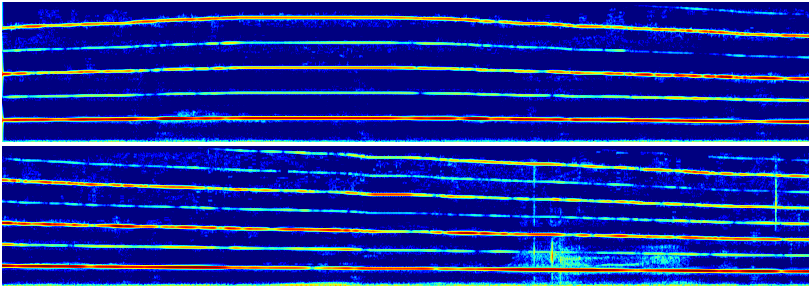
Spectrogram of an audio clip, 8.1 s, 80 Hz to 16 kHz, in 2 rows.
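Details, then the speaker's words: Jensen V21 upper horn driver bench-tested on a Leslie 22H amplifier: a clean single tone glides slowly downward, checked across frequencies for buzzing, with no buzz or rattle riding on it; the driver reproduces it cleanly, normal response. "so in terms of the up of that that up a driver is this business sounding good yeah you're sounding good"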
